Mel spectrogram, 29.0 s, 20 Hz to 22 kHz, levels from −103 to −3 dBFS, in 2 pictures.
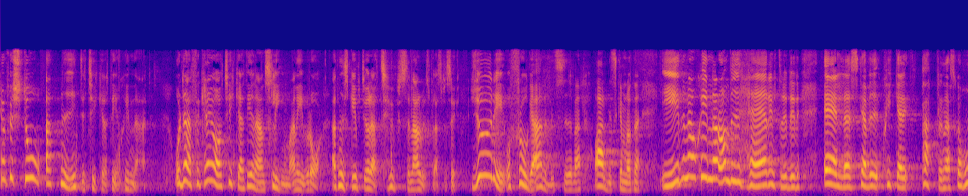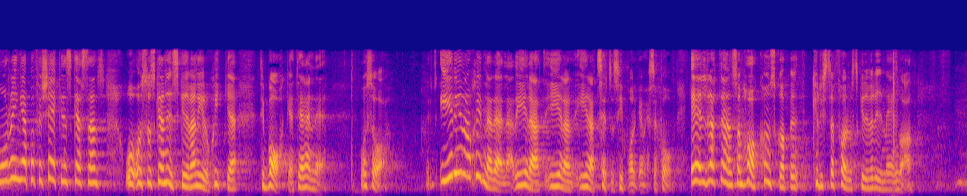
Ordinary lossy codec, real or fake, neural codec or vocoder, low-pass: none; real; none; none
